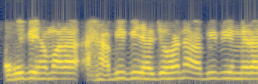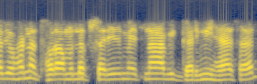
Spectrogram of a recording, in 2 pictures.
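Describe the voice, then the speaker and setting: A man's voice: high-pitched, level tone, a little fast. A man calling by phone, speaking informally and very deferentially as a patient, often repeating himself. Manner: deferential, constantly says sir, repeats himself. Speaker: caller, patient giving a testimonial. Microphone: telephone. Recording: narrowband phone call recording.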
